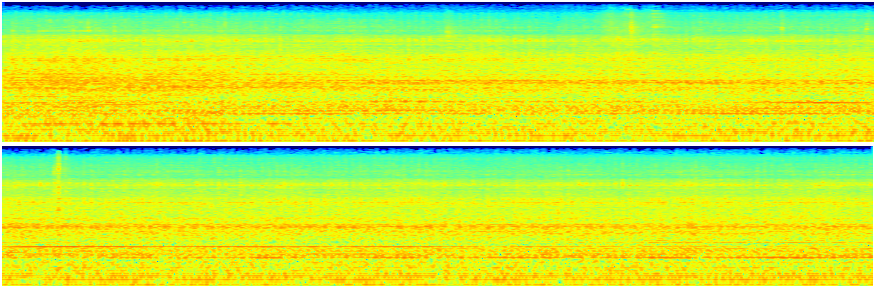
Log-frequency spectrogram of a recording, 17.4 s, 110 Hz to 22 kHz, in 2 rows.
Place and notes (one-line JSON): {"title": "Havana, Cuba - Vedado early morning soundscape", "date": "2009-03-18 03:30:00", "description": "Early morning in the Vedado neighbourhood, with roosters and truck.", "latitude": "23.14", "longitude": "-82.40", "altitude": "7", "timezone": "America/Havana"}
